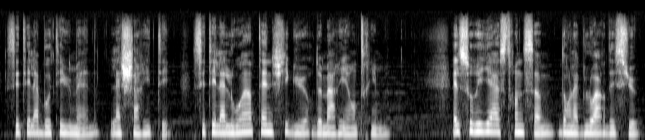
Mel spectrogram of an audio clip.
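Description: An audiobook narrator reads literary prose in a measured, solemn cadence. The voice sits mid-range and sounds mellow and dark, with faint music under the reading. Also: mid-range voice.

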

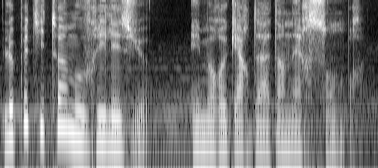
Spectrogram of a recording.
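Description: A narrator reading a classic tale aloud as an audiobook, with measured, dramatic storytelling. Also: medium pitch, very animated, vocal fry, warm tone, faint music behind.

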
